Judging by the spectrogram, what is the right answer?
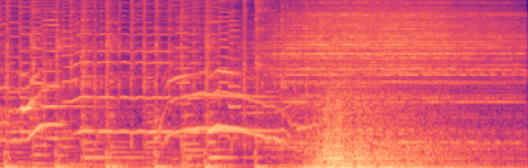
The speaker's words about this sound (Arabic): دعونا نكرم أصحاب الفضل ونطعمهم أفضل الطعام ونسقيهم اللبن. إنها القطط البواسل.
